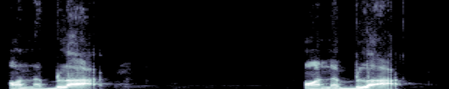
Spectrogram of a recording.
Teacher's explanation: So the th becomes n. It creates the n sound.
